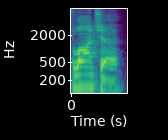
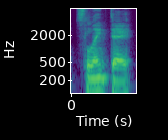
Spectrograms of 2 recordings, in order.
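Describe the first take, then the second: First: The word ends with a 'cha' sound. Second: The word ends with a 'kte' sound. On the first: The speaker calls it right. "it's Slancha" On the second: The speaker calls it wrong. "not like, you know, Slinkte"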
